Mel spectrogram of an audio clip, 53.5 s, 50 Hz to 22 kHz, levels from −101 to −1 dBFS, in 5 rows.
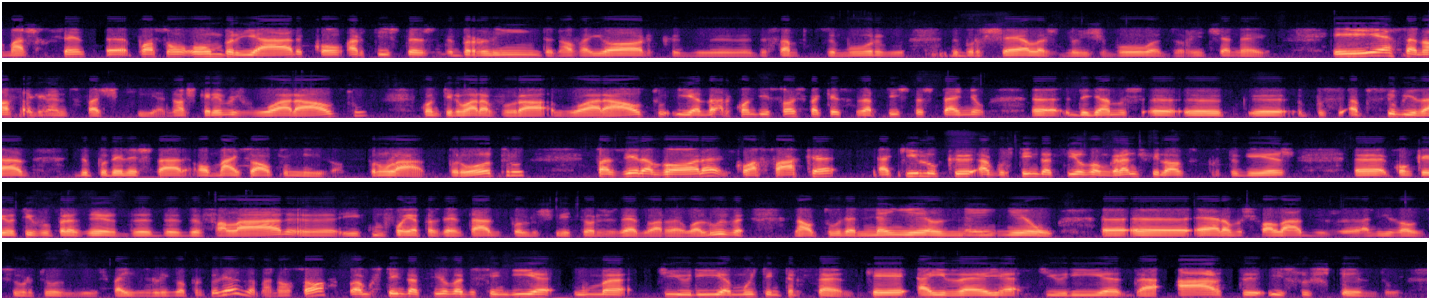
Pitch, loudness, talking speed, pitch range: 115 Hz, -26 LUFS, 155 wpm, 105-130 Hz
